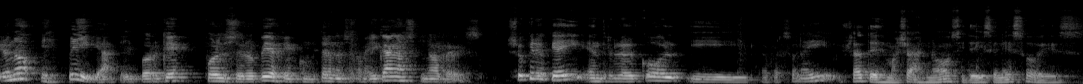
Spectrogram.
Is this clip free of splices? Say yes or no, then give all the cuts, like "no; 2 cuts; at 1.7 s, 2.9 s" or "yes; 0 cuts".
yes; 0 cuts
